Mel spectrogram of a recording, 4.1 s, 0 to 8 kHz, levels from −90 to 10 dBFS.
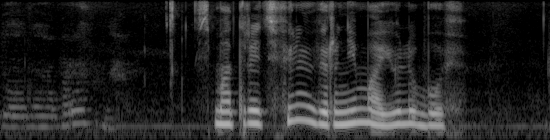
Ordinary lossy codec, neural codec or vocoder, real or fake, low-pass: none; none; real; none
